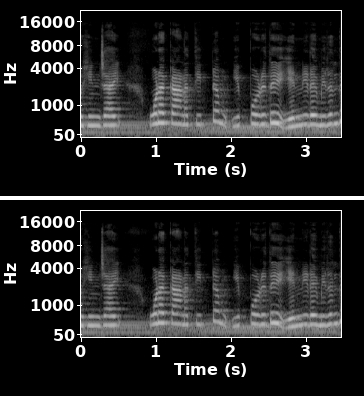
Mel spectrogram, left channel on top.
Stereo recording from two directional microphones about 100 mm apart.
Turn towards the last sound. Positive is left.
turn(degrees=35)  # may be behind; listen again after turning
